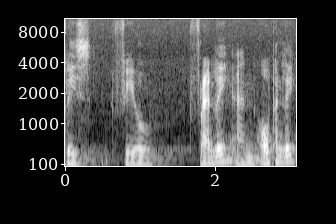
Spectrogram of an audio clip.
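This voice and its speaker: A man with a Vietnamese accent and a medium pitch, with audible room echo and noticeable background noise. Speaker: Buddhist monk, dharma teacher. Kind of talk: hosting a Q&A session. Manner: halting, many fillers.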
